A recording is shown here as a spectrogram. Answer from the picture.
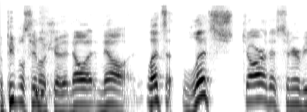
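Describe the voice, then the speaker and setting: In an Alabama accent, a man speaks with lively intonation and a dark, mellow tone. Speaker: podcast host. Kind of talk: interview. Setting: call.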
